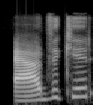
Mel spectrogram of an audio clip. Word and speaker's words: advocate: Listen super closely to that contrast, okay? To do the action is to advocate, but to be the person is to be an advocate. Nailing that shift from the kate sound to the cut sound, that is your absolute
